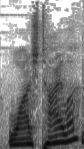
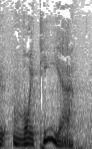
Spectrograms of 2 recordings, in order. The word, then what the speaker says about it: Wojtyla: It's Camp Wojtyla. Is that what you... – that was perfectly pronounced.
